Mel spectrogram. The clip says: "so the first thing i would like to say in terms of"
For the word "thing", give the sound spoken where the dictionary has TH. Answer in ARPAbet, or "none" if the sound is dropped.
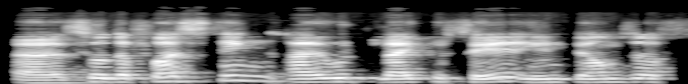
T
